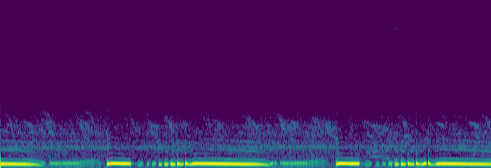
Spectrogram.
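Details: Barbary dove (puter lokal) used as a lure to train other doves to sing, cooing in repeated phrases: an abrupt short note, rapid stuttering pulses, then a sustained coo that slides down at its end.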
